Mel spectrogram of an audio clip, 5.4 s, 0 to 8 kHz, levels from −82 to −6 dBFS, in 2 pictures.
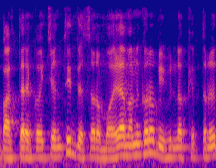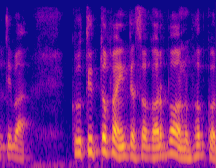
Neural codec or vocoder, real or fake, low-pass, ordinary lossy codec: codec, 24 kHz, 6 kbps, HILCodec; fake; 7.2 kHz; none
